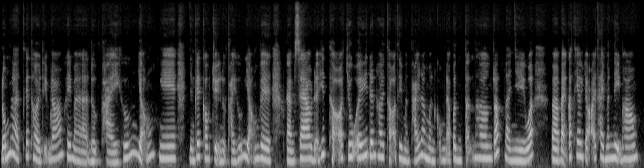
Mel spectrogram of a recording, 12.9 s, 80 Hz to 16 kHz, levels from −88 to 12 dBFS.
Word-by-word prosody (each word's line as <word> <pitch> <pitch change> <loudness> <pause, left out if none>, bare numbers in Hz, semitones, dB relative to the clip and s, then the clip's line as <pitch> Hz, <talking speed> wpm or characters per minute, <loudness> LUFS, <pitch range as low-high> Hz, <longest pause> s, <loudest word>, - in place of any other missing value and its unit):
đúng 240 +7 +3
là 290 -7 +1
cái 275 - -1
thời 220 -6 +1
điểm 195 - -7
đó 245 +7 -1
khi 250 -1 +1
mà 190 -6 -2
được 190 0 -1
thầy 175 -1 -3
hướng 295 +6 0
dẫn, 245 +6 +1
nghe 235 -1 +2 0.3
những 205 -2 -1
cái 265 +4 +2
câu 235 -1 0
chuyện, 205 -3 +1
được 185 - -3
thầy 190 -1 -4
hướng 245 +7 -1
dẫn 235 -1 0
về 215 -5 +3 0.3
làm 190 -2 +1
sao 235 +3 +3
để 205 -3 -2
hít 305 +9 +1
thở, 245 - 0
chú 260 0 +2
ý 265 +5 +3
đến 285 -1 +2
hơi 265 -2 +1
thở - - -3
thì 235 - -1
mình 200 -3 -1
thấy 205 +5 -1
là 290 -1 +1
mình 220 -5 +2
cũng 210 +1 -7
đã - - -2
bình 215 -3 +1
tĩnh 230 +4 -8
hơn 240 -1 +2
rất 300 +2 +1
là 230 - +1
nhiều 200 -1 +2
á, 260 +5 +4 0.3
và 210 -3 +4
bạn 195 -1 +1
có 255 - +1
theo 280 -1 +2
dõi 245 -1 -1
thầy 250 -3 -1
Minh 235 +2 +2
Niệm 230 -4 +3
hông? 230 +3 +1
235 Hz, 255 wpm, -21 LUFS, 205-255 Hz, 0.3 s, á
